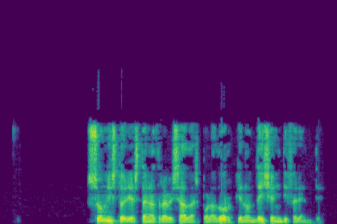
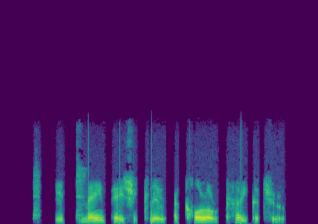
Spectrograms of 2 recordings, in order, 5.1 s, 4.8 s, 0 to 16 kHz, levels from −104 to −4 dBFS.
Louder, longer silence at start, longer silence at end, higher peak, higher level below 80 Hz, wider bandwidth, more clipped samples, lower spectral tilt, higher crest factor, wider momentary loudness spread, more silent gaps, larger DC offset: first, -15 LUFS vs -22 LUFS; first, 1.3 s vs 0.5 s; second, 0.25 s vs 0.5 s; about the same, 0 dBFS vs -2 dBFS; about the same, -60 dBFS vs -56 dBFS; about the same, 7.6 kHz vs 7 kHz; neither; second, -3.5 dB/octave vs -6.5 dB/octave; about the same, 16 dB vs 20 dB; second, 9 LU vs 16 LU; second, none vs 0.63-0.82 s, 1.00-1.13 s, 1.59-1.66 s, 2.07-2.16 s, 2.53-2.60 s, 2.70-2.78 s, 3.29-3.38 s, 3.90-3.95 s; neither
